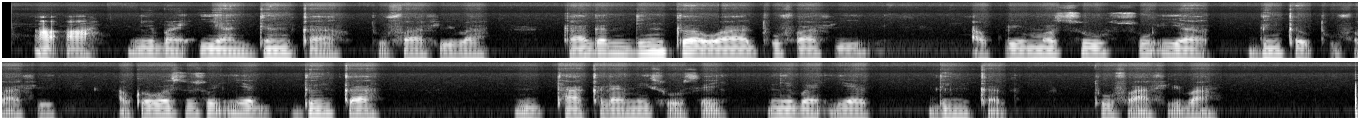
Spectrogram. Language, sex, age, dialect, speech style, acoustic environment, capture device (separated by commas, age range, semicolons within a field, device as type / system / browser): Hausa, male, 18-24, Nigeria - Kano, relaxed; happy, nature, mobile / Linux / Chrome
